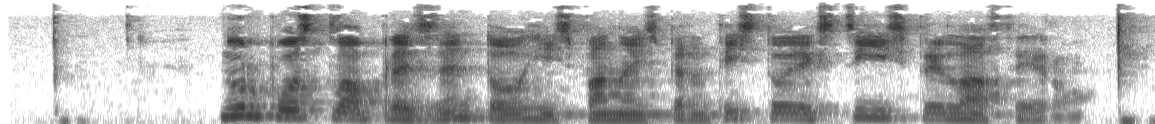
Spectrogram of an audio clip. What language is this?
Esperanto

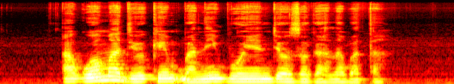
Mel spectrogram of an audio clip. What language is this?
Igbo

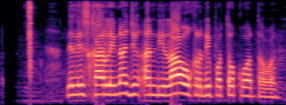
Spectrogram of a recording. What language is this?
Sundanese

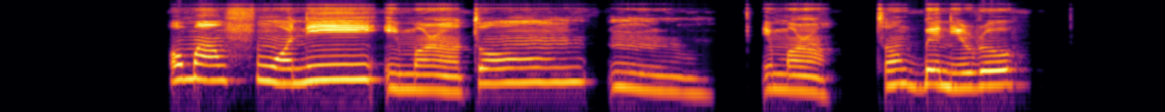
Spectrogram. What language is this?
Yoruba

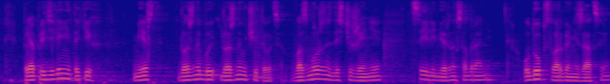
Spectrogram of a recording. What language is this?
Kazakh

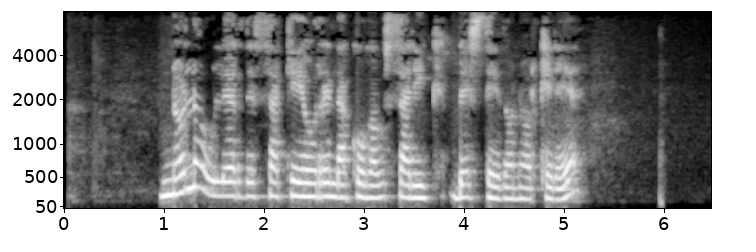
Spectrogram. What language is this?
Basque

